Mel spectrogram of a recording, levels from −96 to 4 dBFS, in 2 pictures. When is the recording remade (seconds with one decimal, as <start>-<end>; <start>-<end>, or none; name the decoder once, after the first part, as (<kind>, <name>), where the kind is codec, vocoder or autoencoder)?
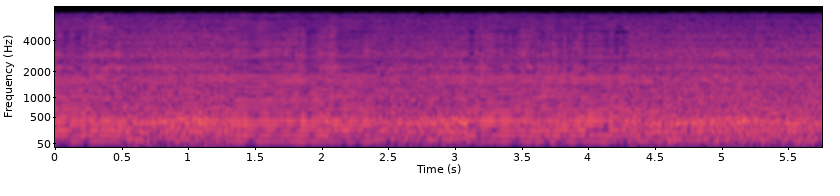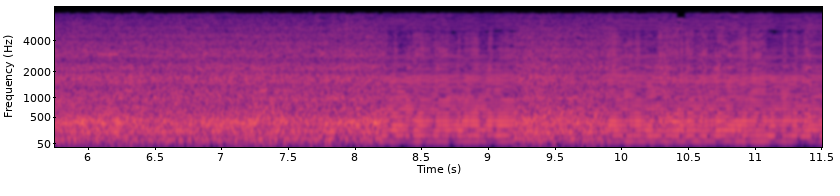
0.0-0.5 (vocoder, HiFi-GAN); 1.3-2.4; 3.1-4.3; 8.2-9.2; 9.9-11.5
